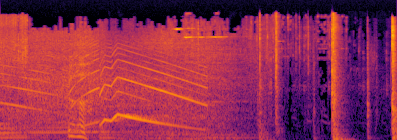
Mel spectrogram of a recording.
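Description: Police car siren giving a short whoop that rises then falls away, over a steady engine hum, fading out about three or four seconds in. A couple of sharp thumps follow near the end.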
